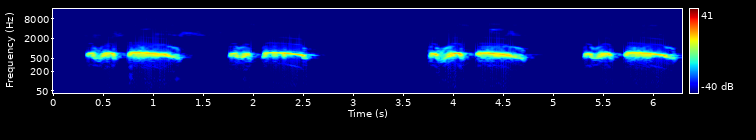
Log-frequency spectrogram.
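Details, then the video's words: Spotted dove luring coo aimed at rousing other doves. Four mellow phrases, each a quick stuttered pair of notes followed by a longer falling hoot, are spaced unevenly with one longer pause. "CU ĐẤT GÁY GỌI CHIÊU GÙ"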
